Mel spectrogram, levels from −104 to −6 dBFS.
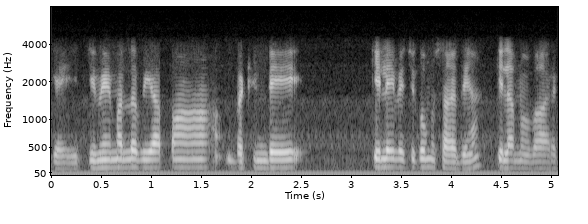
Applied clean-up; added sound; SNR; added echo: none; Bus; 17 dB; none.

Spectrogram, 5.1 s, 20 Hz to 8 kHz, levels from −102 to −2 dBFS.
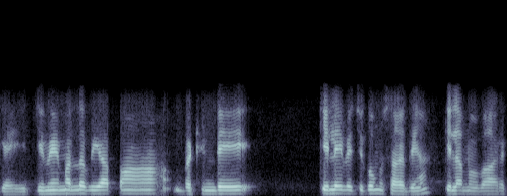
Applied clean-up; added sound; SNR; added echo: none; none; none; none.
